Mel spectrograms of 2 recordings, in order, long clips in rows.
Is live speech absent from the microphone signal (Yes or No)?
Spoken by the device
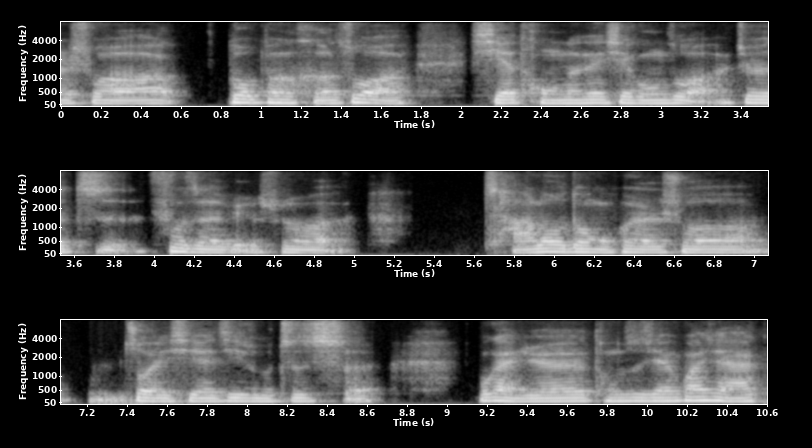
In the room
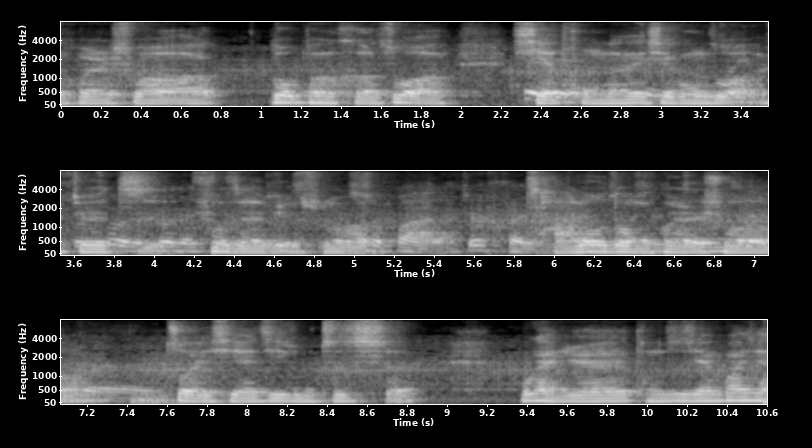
No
